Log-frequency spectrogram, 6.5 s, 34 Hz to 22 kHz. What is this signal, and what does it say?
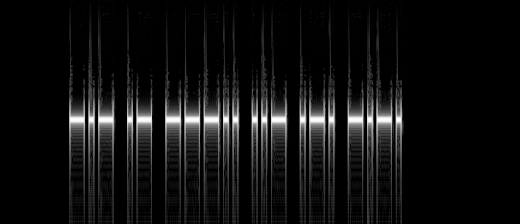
Morse code, heard as a keyed tone, about 20 wpm, 700 Hz. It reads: KA8URC
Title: USA Call Signs - 6 Characters - 3x Character Spacing - 20wpm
